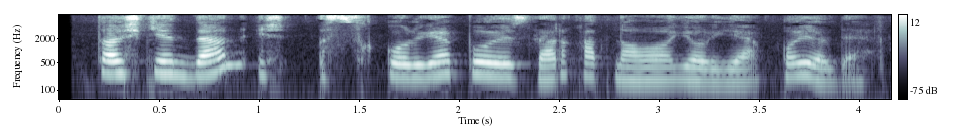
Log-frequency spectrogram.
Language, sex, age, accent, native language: Uzbek, female, under 19, Toshkent viloyati, Uzbek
